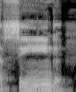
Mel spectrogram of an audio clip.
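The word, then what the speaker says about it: سینگ: और ये गाफ है सबसे पहले सीन उसके बाद या उसके बाद नून उसके बाद गाफ तो ये बन जाएगा सींग यानी इसमें नून क्या है साइलेंट ऐसे ही ये पै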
